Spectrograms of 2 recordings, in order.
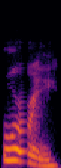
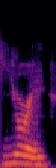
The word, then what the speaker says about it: Uri: like to call it uri you know because that's the way we would pronounce it but i guess it's yuri in the uh in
